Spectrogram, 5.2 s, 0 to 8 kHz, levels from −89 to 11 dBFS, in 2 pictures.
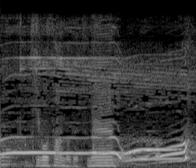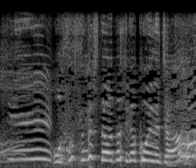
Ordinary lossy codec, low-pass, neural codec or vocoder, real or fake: none; 7.2 kHz; none; real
